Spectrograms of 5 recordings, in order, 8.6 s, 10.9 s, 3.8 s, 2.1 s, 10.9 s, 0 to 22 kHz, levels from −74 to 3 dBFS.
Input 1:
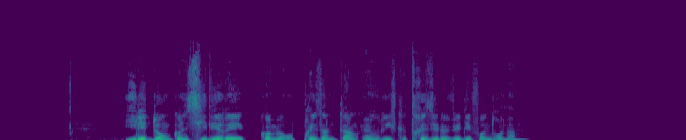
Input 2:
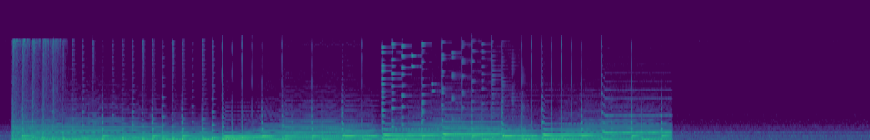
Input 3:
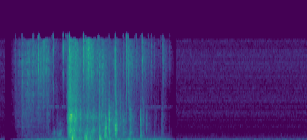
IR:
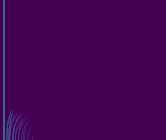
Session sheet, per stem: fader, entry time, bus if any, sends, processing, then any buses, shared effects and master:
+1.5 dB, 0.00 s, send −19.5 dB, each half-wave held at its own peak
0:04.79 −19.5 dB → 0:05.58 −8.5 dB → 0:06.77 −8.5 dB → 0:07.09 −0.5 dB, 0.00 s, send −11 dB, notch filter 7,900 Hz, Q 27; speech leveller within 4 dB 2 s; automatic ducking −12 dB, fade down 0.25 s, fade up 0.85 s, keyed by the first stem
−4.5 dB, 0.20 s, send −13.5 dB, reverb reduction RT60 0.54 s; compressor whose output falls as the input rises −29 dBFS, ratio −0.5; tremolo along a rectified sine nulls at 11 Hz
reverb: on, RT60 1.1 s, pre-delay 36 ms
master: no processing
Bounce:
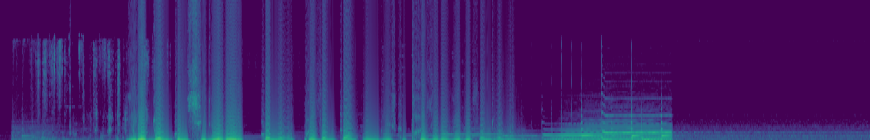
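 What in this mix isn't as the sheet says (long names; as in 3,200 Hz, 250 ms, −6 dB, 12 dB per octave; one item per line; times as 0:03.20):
stem 3 −4.5 dB → −11.5 dB
reverb return −7.0 dB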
